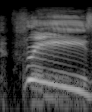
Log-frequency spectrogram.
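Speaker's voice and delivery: put-on high, loud kid's command; playful shout. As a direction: call it out like a boy playing hero. Boy calling out in game.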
